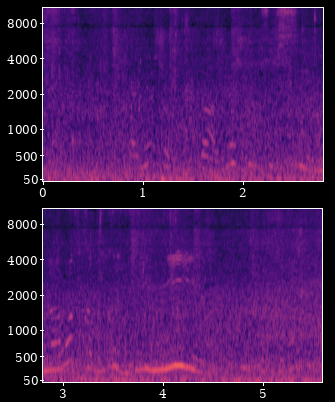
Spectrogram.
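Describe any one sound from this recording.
A young woman talks on a phone close by.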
